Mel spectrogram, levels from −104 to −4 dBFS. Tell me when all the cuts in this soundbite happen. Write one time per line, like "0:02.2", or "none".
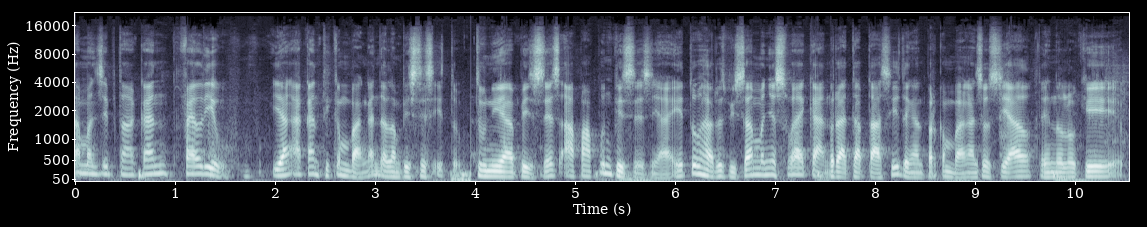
0:01.0
0:04.0
0:07.5
0:09.6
